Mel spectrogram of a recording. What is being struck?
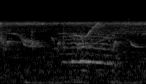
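Nothing is struck.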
